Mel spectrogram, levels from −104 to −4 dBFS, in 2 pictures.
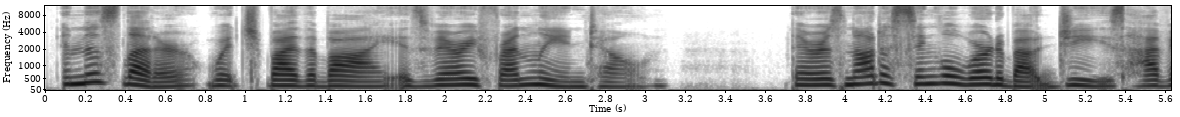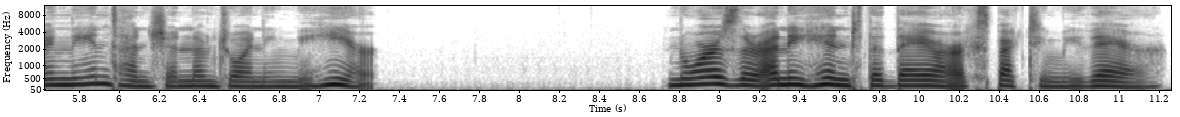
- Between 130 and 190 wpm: No, average, 200 wpm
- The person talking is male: No, female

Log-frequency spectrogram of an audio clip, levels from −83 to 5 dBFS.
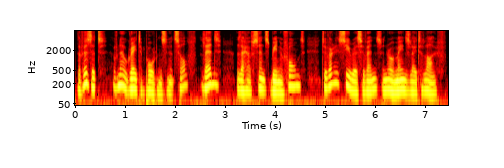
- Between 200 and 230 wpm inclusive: No, average, 170 wpm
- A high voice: No, medium, 140 Hz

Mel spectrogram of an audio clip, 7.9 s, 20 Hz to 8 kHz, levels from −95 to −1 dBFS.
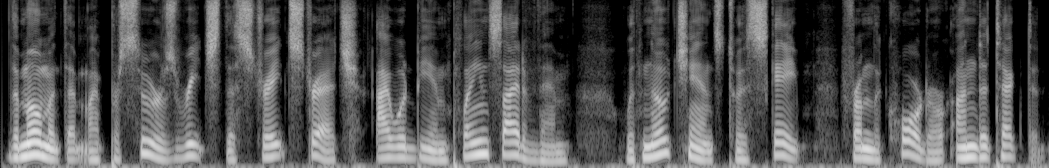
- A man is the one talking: Yes, male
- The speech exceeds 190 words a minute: Yes, average, 200 wpm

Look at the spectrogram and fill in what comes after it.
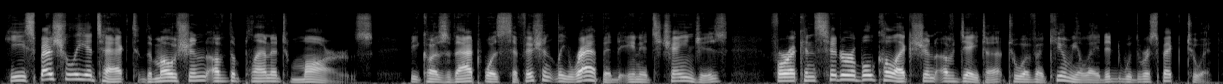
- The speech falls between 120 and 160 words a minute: Yes, average, 145 wpm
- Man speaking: Yes, male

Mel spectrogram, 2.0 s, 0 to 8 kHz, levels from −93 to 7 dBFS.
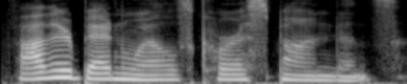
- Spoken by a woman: Yes, female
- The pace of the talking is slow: Yes, slow, 90 wpm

